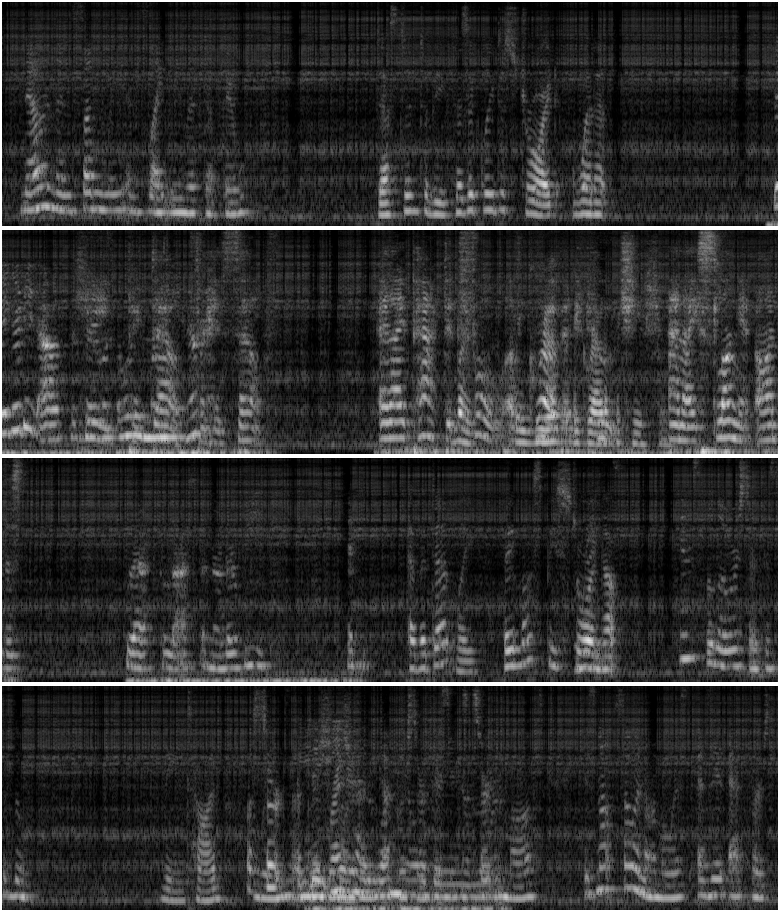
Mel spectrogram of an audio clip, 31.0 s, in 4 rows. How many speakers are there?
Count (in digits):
4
